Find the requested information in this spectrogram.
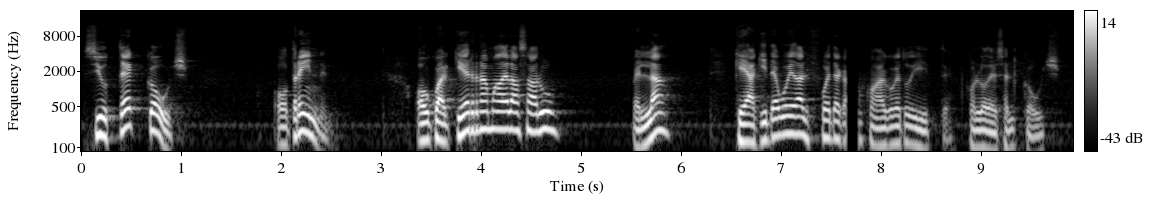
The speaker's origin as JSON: {"language": "Spanish", "country": "Puerto Rico", "said": "Yo soy un boricua."}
